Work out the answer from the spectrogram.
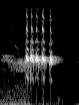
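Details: Sooty-headed bulbul call meant to make idle bulbuls sing in reply: a quick burst of five bubbly, ringing notes in under a second, preceded by a thin sustained tone and faint low rumble.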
